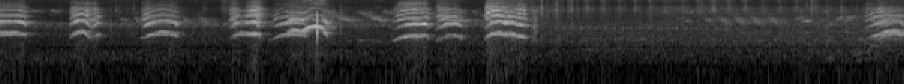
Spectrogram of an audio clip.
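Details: Budgerigars in a cage give quick, scratchy chirps and warbles in short repeated bursts, bright and high-pitched.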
